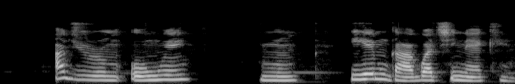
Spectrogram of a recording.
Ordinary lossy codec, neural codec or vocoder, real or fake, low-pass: none; none; real; 7.2 kHz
